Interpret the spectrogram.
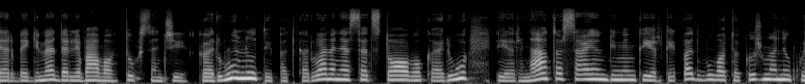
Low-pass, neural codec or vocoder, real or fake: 14.4 kHz; codec, 32 kHz, 1.9 kbps, SNAC; fake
